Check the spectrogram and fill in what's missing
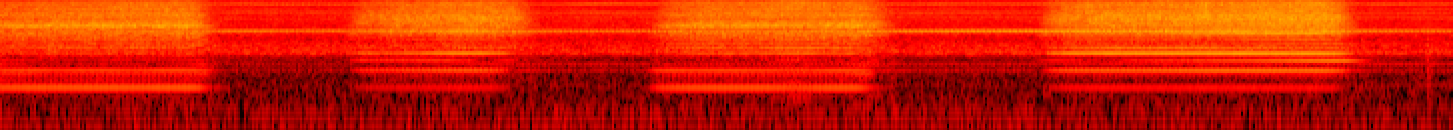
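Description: A homemade spinning siren disc with two rings of eight holes, one near the center and one near the edge, gives four steady tonal wails separated by short gaps, alternating between two slightly different pitches.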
